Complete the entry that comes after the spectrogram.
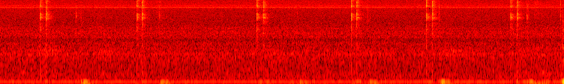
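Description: Sharp mouse clicks with the shift key held, about six of them spaced roughly a second apart, close and quiet over a steady low hum.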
